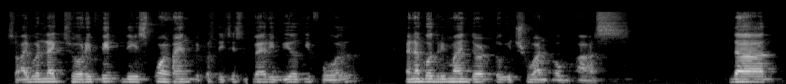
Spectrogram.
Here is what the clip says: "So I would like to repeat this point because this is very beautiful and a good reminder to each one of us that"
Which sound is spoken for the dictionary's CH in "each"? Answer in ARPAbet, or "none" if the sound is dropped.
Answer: CH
